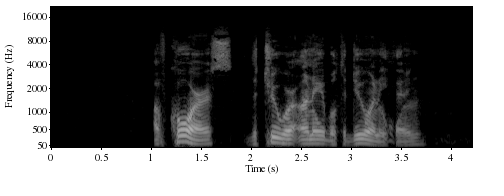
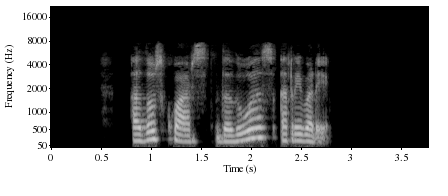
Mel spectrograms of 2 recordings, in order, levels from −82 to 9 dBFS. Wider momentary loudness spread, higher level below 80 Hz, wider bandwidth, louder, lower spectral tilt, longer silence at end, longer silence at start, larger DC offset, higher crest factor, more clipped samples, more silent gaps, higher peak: first, 16 LU vs 6 LU; second, -72 dBFS vs -60 dBFS; first, 12.5 kHz vs 8 kHz; second, -31 LUFS vs -17 LUFS; about the same, -4.5 dB/octave vs -5 dB/octave; second, 0.55 s vs 1 s; first, 1 s vs 0.8 s; neither; about the same, 22 dB vs 18 dB; neither; neither; second, -10 dBFS vs -2 dBFS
